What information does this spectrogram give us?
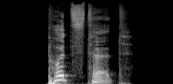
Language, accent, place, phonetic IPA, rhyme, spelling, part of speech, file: German, Germany, Berlin, [ˈpʊt͡stət], -ʊt͡stət, putztet, verb, De-putztet.ogg
- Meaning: inflection of putzen: 1. second-person plural preterite 2. second-person plural subjunctive II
